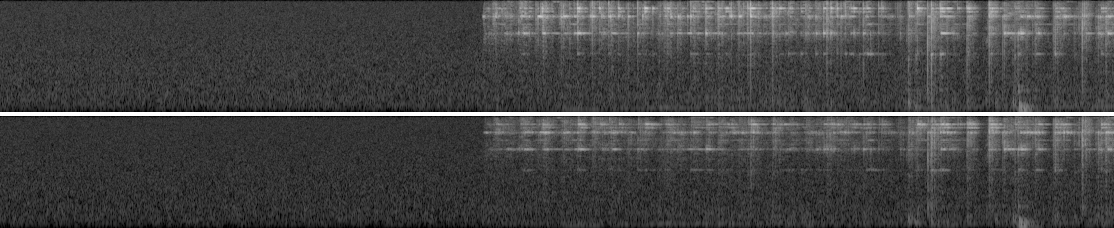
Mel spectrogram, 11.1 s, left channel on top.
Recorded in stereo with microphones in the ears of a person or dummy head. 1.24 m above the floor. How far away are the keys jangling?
About 3 m.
